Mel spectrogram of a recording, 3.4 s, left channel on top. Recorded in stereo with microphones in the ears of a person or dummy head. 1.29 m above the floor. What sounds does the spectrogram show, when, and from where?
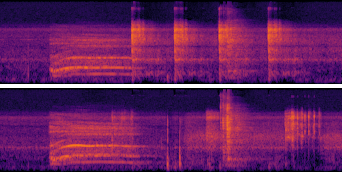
0.5 s a gasp: 40° right (ahead or behind), 1.5 m
2.2 s a crack: 60° right (ahead or behind), 2 m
